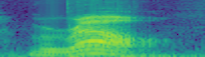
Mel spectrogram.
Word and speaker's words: morale: Notice how in moral, our stressed syllable is mo, moral, right? While in the first word we have there, our stressed syllable is morale.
